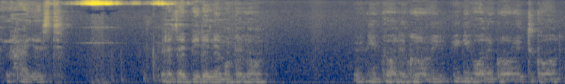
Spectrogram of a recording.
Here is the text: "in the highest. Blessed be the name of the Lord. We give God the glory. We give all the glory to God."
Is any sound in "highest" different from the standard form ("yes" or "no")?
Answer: no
